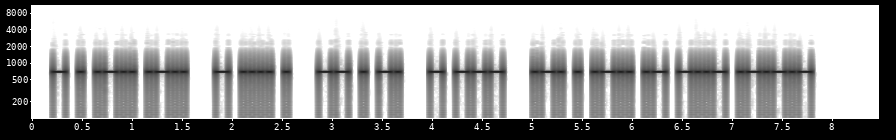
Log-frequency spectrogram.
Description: Morse code, heard as a keyed tone, about 28 wpm, 700 Hz. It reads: TELL THE MEN TO RELAX.
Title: Sentences from Top 1400 Words 28wpm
